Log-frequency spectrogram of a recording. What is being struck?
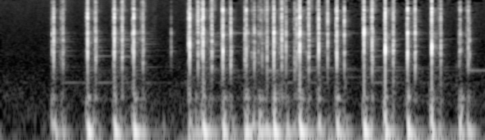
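Plastic mechanical keyboard switch tester.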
